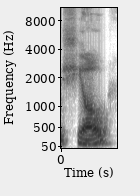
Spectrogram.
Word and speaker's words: Sheol: aqui foi traduzido, mas a gente tá pronunciando como Sheol, a partir do hebraico, "quem te louvará?"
